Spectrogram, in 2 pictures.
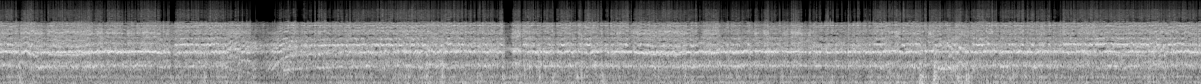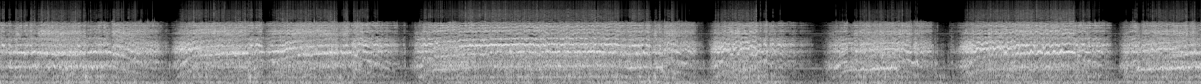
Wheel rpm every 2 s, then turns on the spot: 220, 170, 230, 230, 240, 230, 160, 140, 140, 140, 80, 140.
none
